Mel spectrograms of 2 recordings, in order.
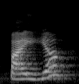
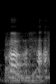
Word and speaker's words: paella: So the double L in Spain is a ja. It's a ja. It's a It's L Y. sound. It's not an L. It's a ja. Like writing. Yeah. Well, yeah. Basically. Yeah. Paella.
